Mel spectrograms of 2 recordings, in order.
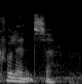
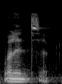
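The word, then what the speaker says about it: Wałęsa: Lech Walesa. – Really? – Lech Walesa. – I always think of, what is that? That American newscaster in the 80s would always say, Lech Walesa.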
